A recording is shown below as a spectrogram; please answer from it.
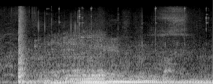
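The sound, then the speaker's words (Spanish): A sharp knock gives way to a car engine rumbling and rising in pitch as it revs, fairly loud, with faint voices in the background. “Dame el carro, primo.”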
